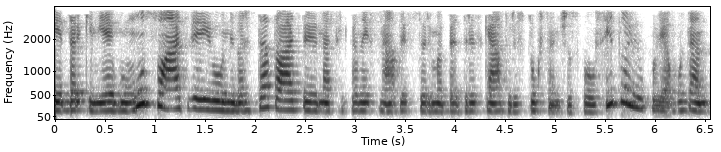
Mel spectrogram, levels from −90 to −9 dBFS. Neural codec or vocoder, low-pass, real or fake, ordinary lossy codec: none; 3.6 kHz; real; MP3, 32 kbps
